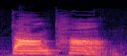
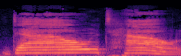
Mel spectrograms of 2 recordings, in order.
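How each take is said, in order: First: The vowel does not begin with an 'a' sound. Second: The vowel begins with an 'a' sound. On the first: The speaker calls it wrong. "it's not downtown, which you may be saying, especially if you are from China" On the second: The speaker calls it right. "you still attack the vowel with that A sound in hat. Downtown, like that"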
